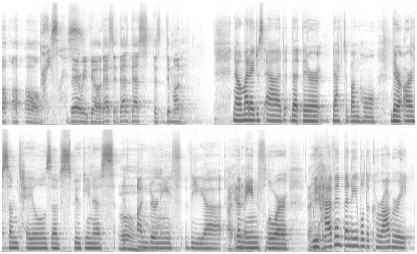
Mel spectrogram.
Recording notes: This week's episode was recorded LIVE at Far From the Tree in Salem. Thank you to our hosts and to all the listeners who joined us that evening. On their first live show. (while drinking Haunted Pepper Cider).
